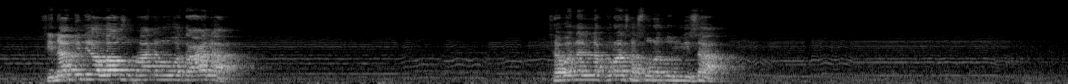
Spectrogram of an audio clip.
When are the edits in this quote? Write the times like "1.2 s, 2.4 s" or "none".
none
